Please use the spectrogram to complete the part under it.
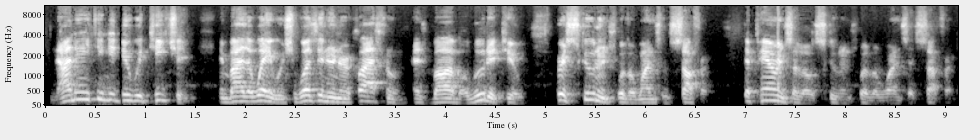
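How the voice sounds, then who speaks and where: A man's voice: mid-range voice, expressive, a little fast, a bit bright, low-quality recording. A man co-hosting a union talk show, speaking earnestly and indignantly with a few fillers. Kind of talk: casual talk show commentary.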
